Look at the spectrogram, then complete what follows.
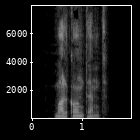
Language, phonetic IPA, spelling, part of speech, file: Polish, [malˈkɔ̃ntɛ̃nt], malkontent, noun, Pl-malkontent.ogg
